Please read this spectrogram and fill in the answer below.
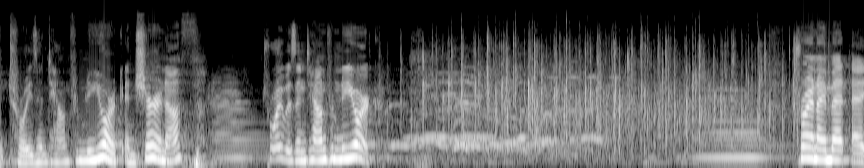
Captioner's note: applause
